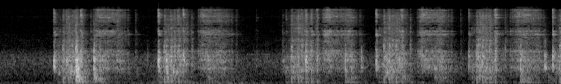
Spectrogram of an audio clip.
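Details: Ryobi string trimmer, unrun two weeks, cold 8-9 degree day, long string fitted: about six quick pull-cord rasps with only a brief catch, no sustained running; owner suspected long string, actual fix was carburettor adjustment.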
